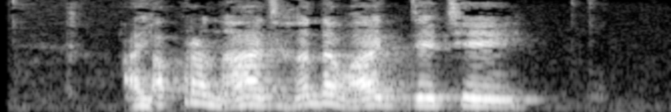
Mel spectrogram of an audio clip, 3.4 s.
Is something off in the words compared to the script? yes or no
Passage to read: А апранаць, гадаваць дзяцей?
no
